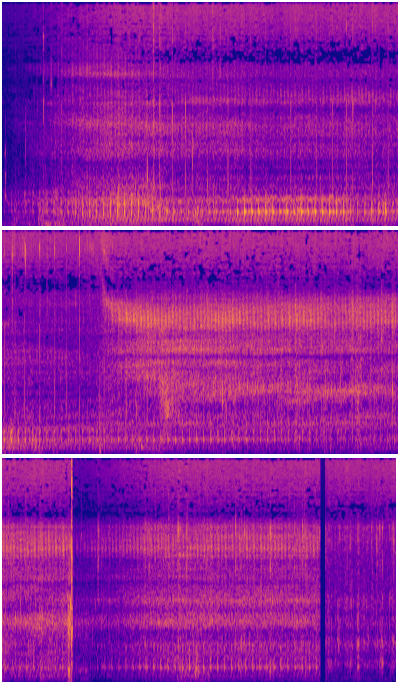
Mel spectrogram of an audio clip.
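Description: Boat engine running, heard underwater: a steady, pulsing drone, joined by a higher whine about halfway through. A sharp click comes near the three-quarter mark, and the sound dips briefly before building again.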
